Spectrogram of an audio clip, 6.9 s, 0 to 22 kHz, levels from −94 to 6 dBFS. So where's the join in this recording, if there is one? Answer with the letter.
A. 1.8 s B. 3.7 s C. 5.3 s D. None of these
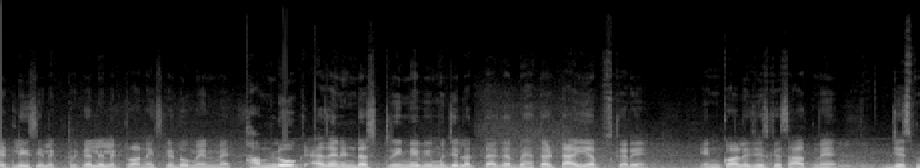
A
